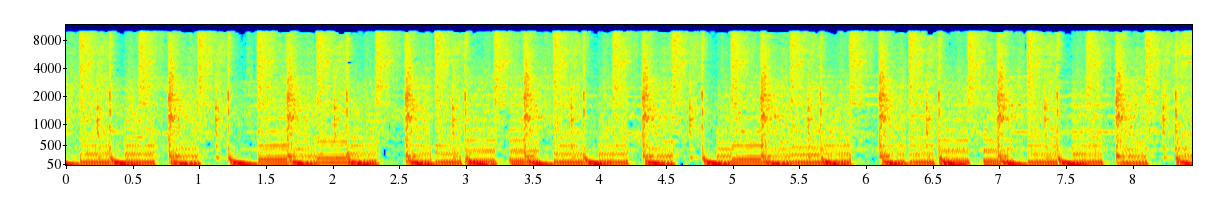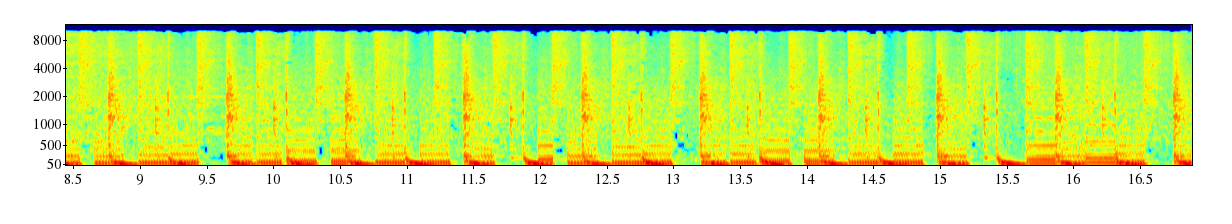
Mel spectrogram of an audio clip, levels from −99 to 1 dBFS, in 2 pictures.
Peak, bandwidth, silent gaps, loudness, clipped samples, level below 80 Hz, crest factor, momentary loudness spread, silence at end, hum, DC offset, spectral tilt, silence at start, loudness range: 0 dBFS; 10.5 kHz; none; -15 LUFS; under 0.1%; -20 dBFS; 14 dB; 1 LU; 0 s; none; under 0.1%; -3.5 dB/octave; 0 s; 0 LU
